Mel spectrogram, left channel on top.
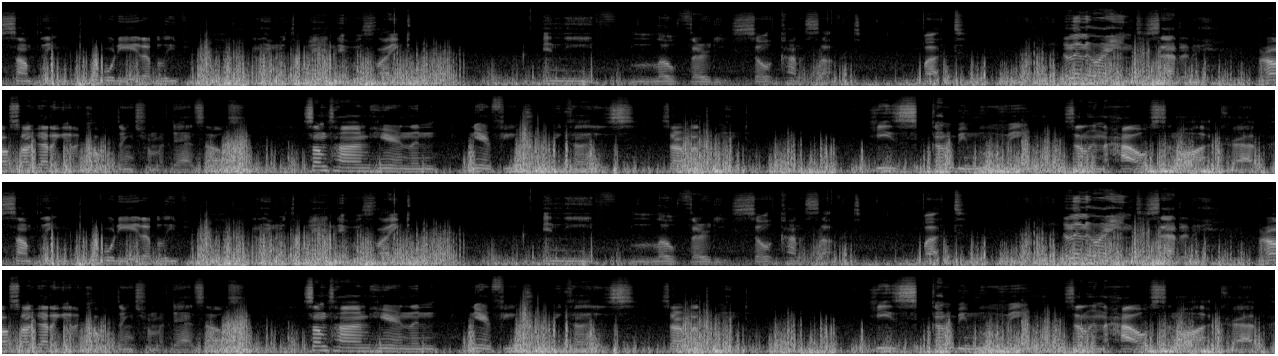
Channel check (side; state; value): both; identical; correlation 1.00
